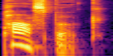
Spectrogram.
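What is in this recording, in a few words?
"passbook", British English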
